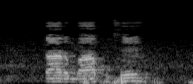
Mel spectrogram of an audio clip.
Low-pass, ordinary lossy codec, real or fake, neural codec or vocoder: 10.8 kHz; MP3, 32 kbps; fake; vocoder, 44.1 kHz, 128 mel bands every 512 samples, BigVGAN v2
